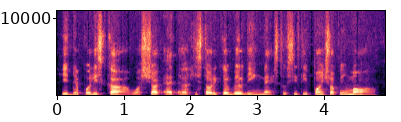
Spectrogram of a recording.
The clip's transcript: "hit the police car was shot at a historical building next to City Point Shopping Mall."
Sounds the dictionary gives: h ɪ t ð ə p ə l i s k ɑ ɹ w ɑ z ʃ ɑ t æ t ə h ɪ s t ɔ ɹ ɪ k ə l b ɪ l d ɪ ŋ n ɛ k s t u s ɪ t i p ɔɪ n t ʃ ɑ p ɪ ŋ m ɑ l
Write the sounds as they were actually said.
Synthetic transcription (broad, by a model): h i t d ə p ə l i s k ɑ w ɑ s ʃ ɑ t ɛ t ə h ɪ s t ɔ ɹ ɪ k ə l b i l d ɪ ŋ n ɛ k s t u s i t i p ɔɪ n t ʃ ɑ p ɪ ŋ m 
